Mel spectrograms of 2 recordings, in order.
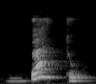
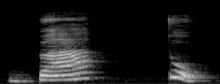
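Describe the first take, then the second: First: The word is said smoothly in one piece. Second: The word is split into separate syllables.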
